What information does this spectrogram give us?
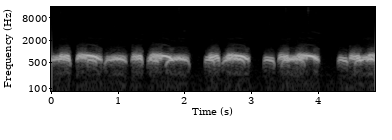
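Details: Spotted dove with good cooing in the "dặm kèm gù" style: mellow, low, throaty coos in a dense, almost unbroken run of short two-part phrases separated by brief gaps.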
